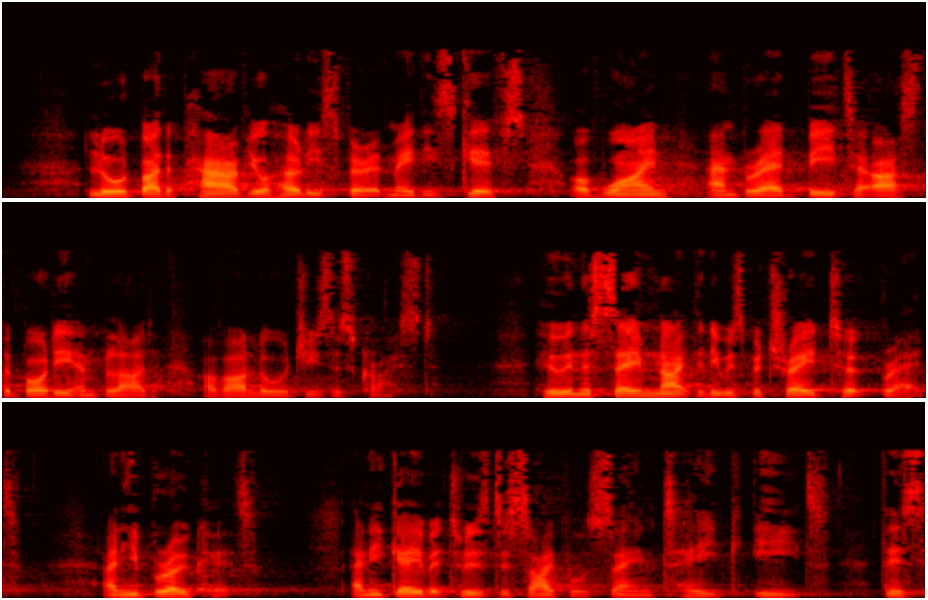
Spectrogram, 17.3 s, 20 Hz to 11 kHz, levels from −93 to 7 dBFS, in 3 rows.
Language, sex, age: English, male, 30-49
